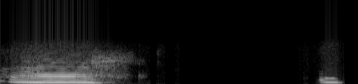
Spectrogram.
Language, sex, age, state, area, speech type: Sanskrit, male, 18-30, Uttar Pradesh, rural, conversation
